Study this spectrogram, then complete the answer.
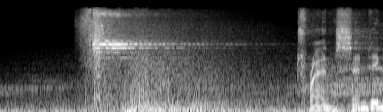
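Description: A sudden whooshing burst sounds out.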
